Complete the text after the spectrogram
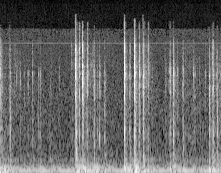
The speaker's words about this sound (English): typing here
